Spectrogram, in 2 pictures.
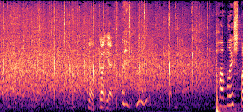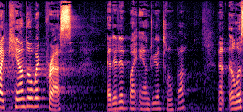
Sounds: narration, speech, conversation, woman speaking

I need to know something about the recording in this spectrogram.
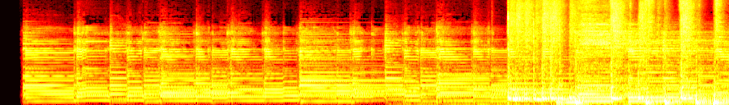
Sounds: effects unit

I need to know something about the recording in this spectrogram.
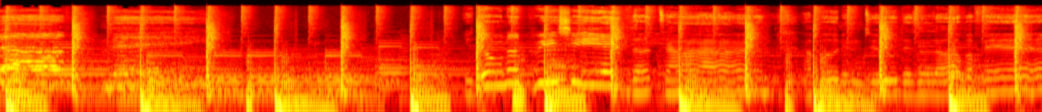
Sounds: music, blues, rhythm and blues

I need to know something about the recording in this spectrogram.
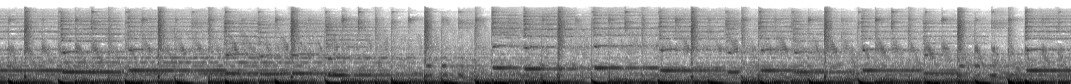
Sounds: music

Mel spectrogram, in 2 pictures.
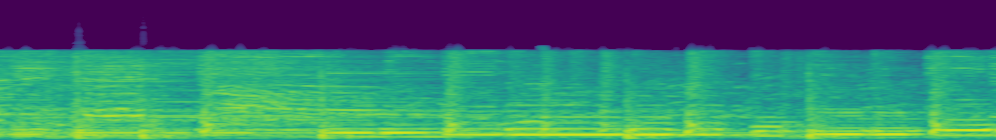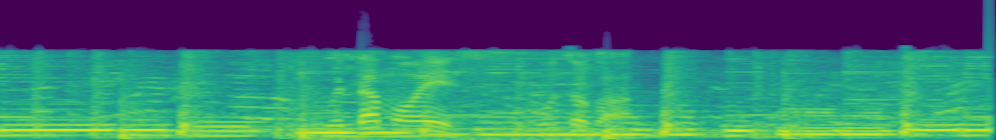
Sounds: crowd, hubbub, music, speech

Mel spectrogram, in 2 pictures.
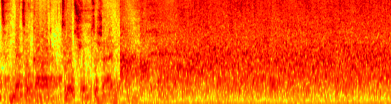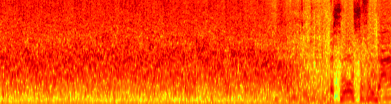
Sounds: speech, monologue, man speaking

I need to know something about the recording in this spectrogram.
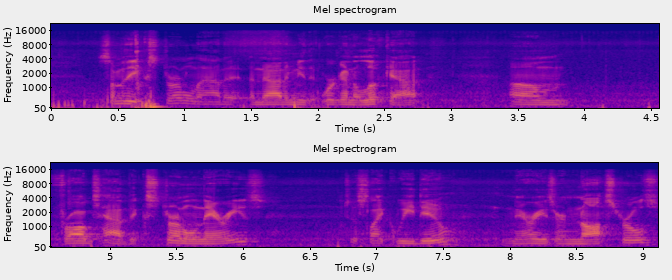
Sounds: speech

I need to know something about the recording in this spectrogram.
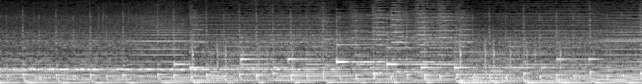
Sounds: music

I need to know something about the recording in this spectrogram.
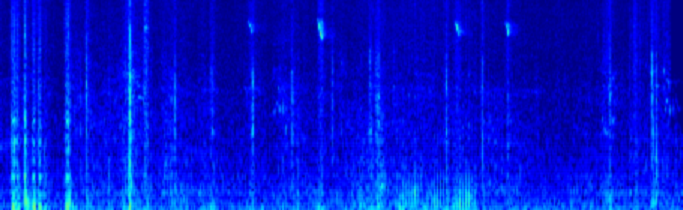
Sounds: tweet

